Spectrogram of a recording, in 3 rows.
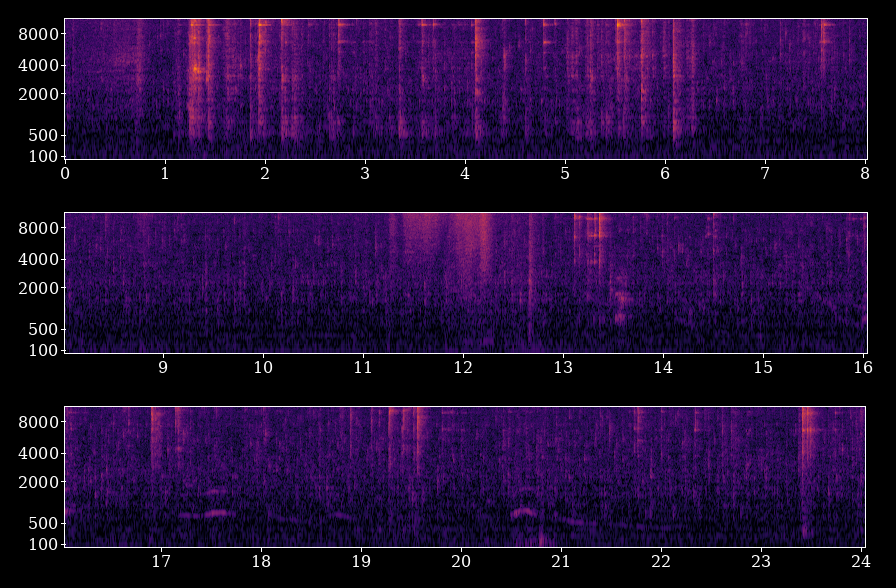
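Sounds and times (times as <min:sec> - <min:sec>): metallic clicks of small parts: 0:01.1 - 0:06.4, 0:19.1 - 0:19.8.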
